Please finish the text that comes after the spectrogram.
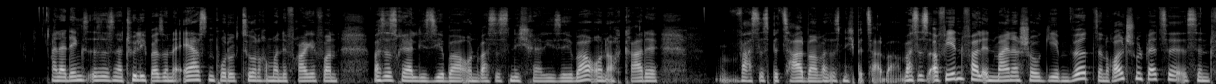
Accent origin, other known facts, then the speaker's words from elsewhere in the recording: Germany; also born or lived in Spain; Also ich bin zweisprachig aufgewachsen. Deutsch und Spanisch. Mein Vater ist Spanier, meine Mutter ist Deutsche. Ich bin größtenteils in Deutschland aufgewachsen, aber teilweise waren wir auch in Spanien, auch in der Schule.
